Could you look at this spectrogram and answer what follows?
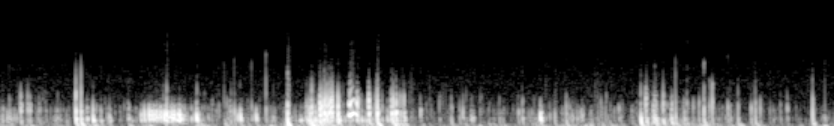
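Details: Long recording of empty-stomach hunger growling: loud bursts of low gurgling, rattling and popping rumbles and squeaks; ordinary bowel sounds (borborygmi).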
